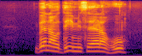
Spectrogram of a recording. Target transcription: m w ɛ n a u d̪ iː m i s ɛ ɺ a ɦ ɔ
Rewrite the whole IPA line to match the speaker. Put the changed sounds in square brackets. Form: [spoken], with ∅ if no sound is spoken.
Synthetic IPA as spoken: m [b] ɛ n a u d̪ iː m i s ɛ ɺ a ɦ [u]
